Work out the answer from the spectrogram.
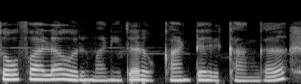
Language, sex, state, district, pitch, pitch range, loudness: Tamil, female, Tamil Nadu, Nilgiris, 200 Hz, 190-225 Hz, -16 LUFS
